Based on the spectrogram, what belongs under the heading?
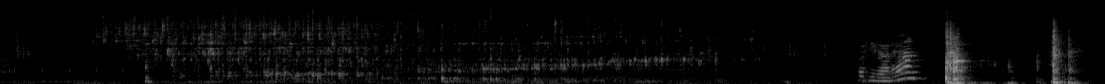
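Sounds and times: water pouring into glass jug: 0:00.9 - 0:07.8.

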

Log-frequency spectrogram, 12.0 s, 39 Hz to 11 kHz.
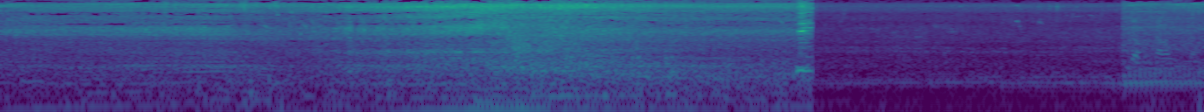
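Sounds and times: vehicle passing by: 0:00.0 - 0:08.0.

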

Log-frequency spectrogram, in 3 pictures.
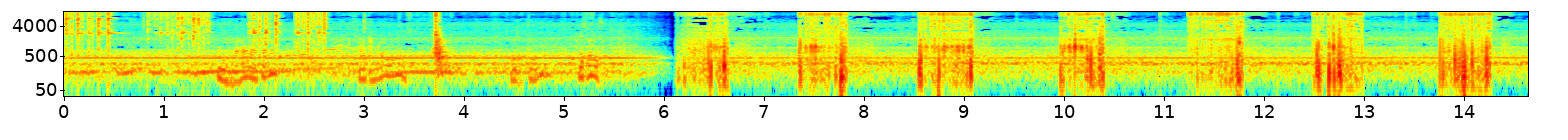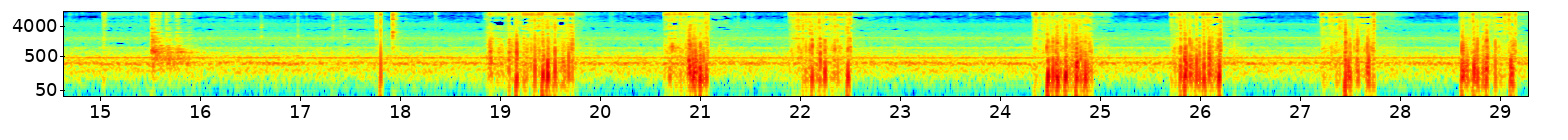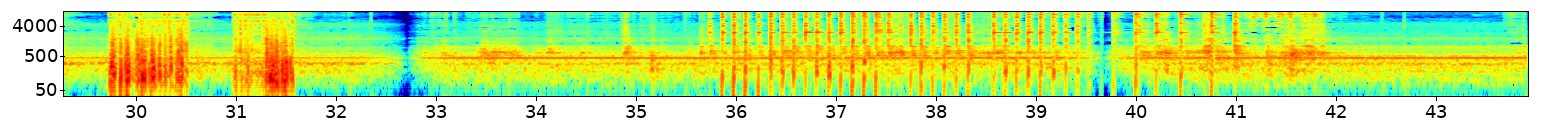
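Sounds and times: steady hum: 0:00.0 - 0:43.9
welding arc crackling: 0:06.2 - 0:09.3, 0:10.0 - 0:16.1, 0:18.8 - 0:22.9, 0:24.3 - 0:26.6, 0:27.2 - 0:31.8.

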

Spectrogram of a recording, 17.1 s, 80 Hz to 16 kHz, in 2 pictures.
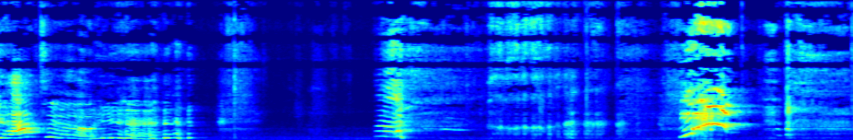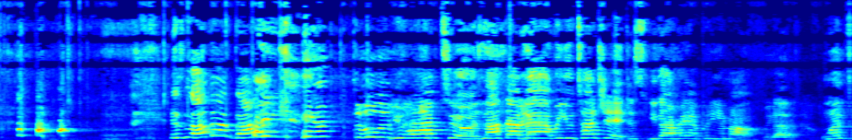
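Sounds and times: person laughing nervously: 0:03.8 - 0:06.6
person squealing: 0:06.8 - 0:07.7.

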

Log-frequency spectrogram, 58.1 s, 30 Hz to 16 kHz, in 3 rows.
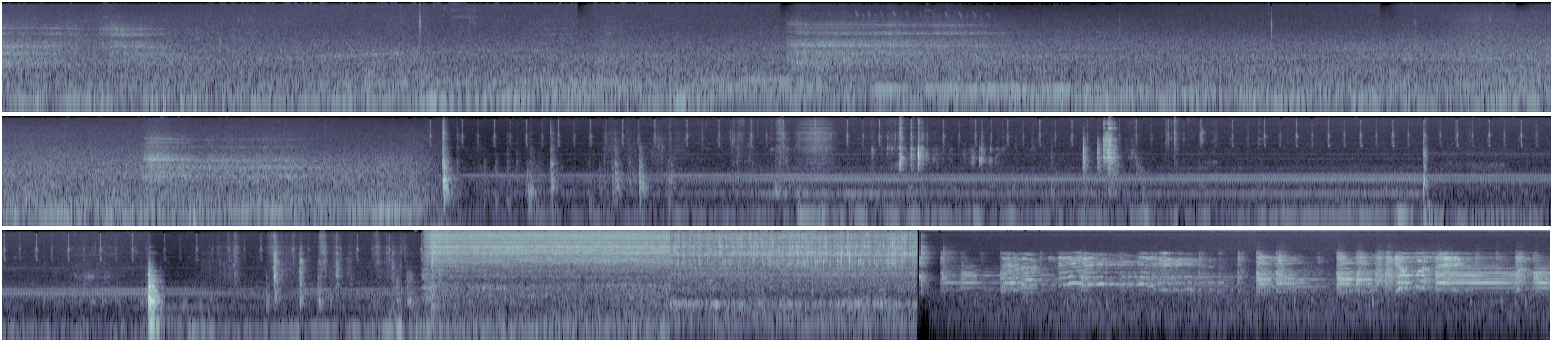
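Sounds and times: steady low hum: 0:00.0 - 0:47.2
small clicks and knocks: 0:24.9 - 0:29.4, 0:30.2 - 0:34.6
water running from tap: 0:44.0 - 0:50.2.

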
